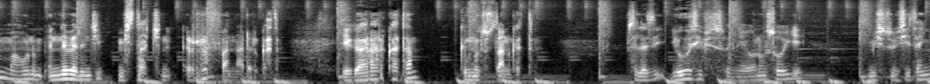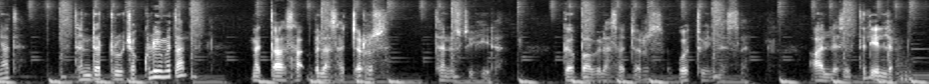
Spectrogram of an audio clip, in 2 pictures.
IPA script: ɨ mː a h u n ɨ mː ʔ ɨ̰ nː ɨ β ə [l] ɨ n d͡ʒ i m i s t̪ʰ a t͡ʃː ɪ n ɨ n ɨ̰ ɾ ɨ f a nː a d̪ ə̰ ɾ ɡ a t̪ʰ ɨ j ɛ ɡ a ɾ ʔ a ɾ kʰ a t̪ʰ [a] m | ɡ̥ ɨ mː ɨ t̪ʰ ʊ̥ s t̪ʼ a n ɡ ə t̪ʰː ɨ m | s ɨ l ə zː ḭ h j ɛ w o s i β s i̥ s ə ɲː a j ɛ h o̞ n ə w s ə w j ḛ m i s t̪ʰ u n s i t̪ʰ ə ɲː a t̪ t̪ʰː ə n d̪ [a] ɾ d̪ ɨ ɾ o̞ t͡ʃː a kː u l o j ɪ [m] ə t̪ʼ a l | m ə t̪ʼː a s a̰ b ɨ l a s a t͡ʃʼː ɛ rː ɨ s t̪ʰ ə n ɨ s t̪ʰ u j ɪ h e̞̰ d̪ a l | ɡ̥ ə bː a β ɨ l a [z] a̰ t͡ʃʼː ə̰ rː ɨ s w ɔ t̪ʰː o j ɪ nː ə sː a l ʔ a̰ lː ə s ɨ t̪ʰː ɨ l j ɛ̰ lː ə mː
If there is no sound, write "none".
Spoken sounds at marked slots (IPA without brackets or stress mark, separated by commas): l, a, ə, m, s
